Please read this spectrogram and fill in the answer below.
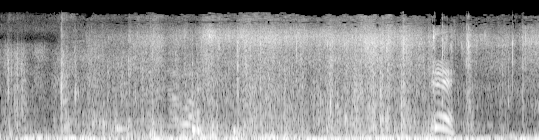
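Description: Wind buffeting the microphone in a low, steady rumble, with scattered rustles and clicks of plastic and rubbish being disturbed. A man calls out briefly near the end.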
